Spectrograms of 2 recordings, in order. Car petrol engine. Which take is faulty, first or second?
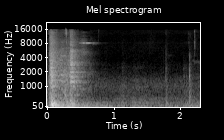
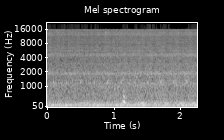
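first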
